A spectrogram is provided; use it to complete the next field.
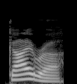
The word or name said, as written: Gaira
